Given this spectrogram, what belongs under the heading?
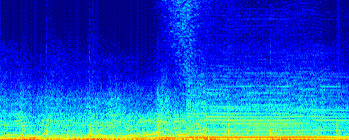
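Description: Snowmobile climbing a Canadian mountain at full throttle, a loud sustained engine roar with its pitch rising as it labors, continuous and close.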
